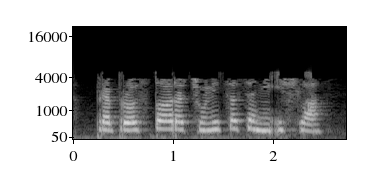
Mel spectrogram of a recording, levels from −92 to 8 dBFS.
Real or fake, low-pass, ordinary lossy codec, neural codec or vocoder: real; 19.8 kHz; AAC, 16 kbps; none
